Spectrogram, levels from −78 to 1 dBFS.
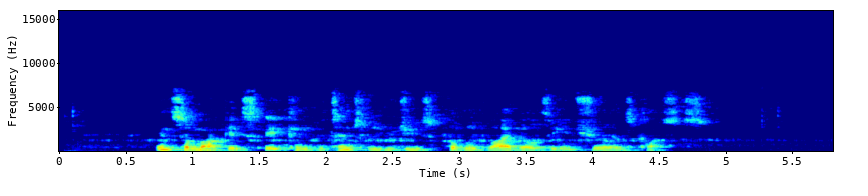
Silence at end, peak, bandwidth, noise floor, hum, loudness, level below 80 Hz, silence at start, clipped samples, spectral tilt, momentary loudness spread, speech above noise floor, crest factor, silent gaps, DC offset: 0.95 s; -10 dBFS; 7.4 kHz; -70 dBFS; none; -31 LUFS; -62 dBFS; 0.75 s; under 0.1%; -5.5 dB/octave; 13 LU; 39 dB; 22 dB; none; under 0.1%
